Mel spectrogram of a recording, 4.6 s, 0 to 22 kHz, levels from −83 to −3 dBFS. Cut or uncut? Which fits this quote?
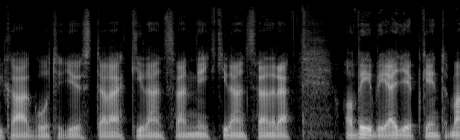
cut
